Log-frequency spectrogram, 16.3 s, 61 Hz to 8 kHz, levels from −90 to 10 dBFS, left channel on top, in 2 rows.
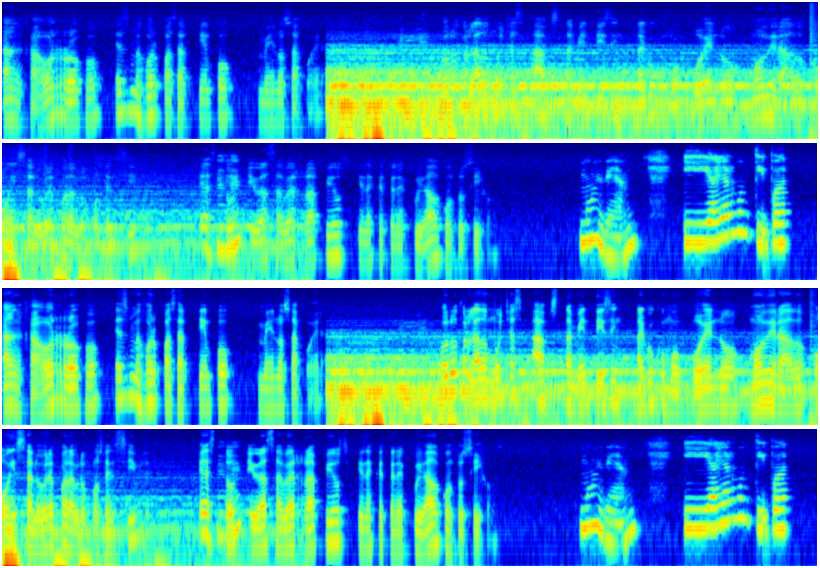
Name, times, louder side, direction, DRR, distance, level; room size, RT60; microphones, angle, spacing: voice 1, 0.0-2.3 2.6-3.4 4.4-9.6 10.1-13.0, right 6 dB, 70° right, 0.5 m, -30 dB
sound 1, 3.2-11.2, left 1 dB, 20° left, 0.5 m, -24 dB
voice 2, 3.9-4.5 10.3-10.5 13.9-16.0, equal, 60° left, 0.9 m, -28 dB
4.4 x 2.2 x 2.3 m
head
